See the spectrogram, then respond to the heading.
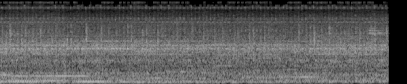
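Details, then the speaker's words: Toyota Rush petrol engine idling smoothly with a steady hum after repair; the earlier loud noise is gone; the water pump was suspected and replaced after removing the drive belt and spinning pulleys; normal idle. "Okay, napaandar na natin 'yung makina. Nawala na 'yung tunog nung ano nung maingay kanina no. So ayan, success tayo."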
